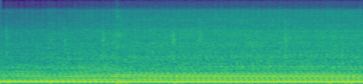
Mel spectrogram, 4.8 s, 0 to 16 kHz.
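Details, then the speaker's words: Freshly rebuilt 350 small-block Chevy in a 1989 Chevrolet K2500, revving: heavy, steady metallic pounding about three hits a second; owner suspected a bent pushrod after a hydraulic roller swap; metal was later found in the oil and a nut in cylinder #8; severe knock. "i started running it you know i was revving it up and i started hearing it more and more and more and more so i shut it off"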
